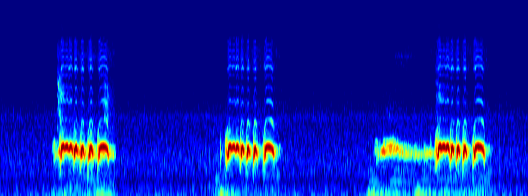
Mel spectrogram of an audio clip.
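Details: Local zebra dove (perkutut) in full, vigorous song, played as a lure to get other doves singing: three bursts of rapid, rolling staccato cooing notes, each under a second, repeated about every one and a half seconds, with faint low rumble beneath.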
